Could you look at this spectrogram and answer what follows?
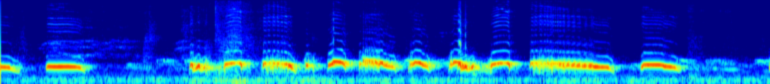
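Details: Spotted dove cooing, either a local tekukur or a Kelantan derkuku: one short coo, a pause, then a rapid string of arched, mellow notes about twice a second, ending in a longer sustained coo.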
